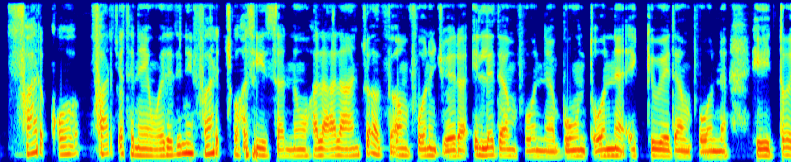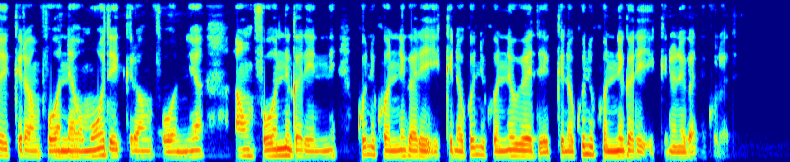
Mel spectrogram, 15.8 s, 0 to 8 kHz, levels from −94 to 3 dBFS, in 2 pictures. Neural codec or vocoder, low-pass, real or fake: none; 7.2 kHz; real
